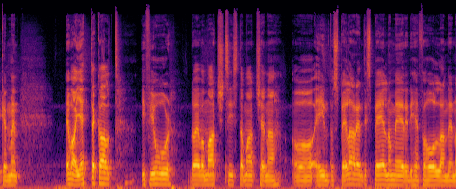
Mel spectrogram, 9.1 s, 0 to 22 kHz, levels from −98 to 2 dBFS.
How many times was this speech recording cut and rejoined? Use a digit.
3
